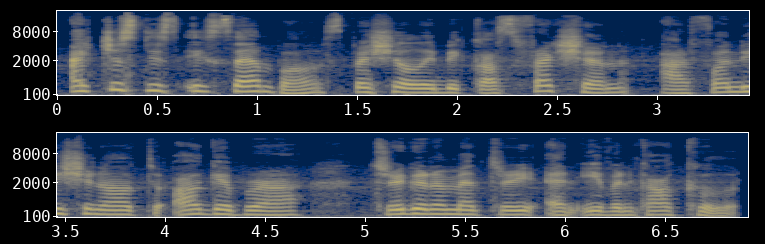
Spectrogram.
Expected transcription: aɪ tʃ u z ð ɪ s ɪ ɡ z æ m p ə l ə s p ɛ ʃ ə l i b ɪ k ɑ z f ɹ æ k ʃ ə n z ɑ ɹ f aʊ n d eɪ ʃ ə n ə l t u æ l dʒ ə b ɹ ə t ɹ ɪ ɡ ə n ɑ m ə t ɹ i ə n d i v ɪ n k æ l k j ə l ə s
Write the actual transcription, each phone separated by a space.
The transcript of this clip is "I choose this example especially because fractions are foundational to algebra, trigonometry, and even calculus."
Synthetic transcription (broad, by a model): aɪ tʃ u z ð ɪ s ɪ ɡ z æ m p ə l s p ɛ ʃ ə l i b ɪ k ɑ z f ɹ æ k ʃ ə n ɑ ɹ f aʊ n d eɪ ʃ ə n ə l t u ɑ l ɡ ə b ɹ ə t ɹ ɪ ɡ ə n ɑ m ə t ɹ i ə n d i v ɪ n k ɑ l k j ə l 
